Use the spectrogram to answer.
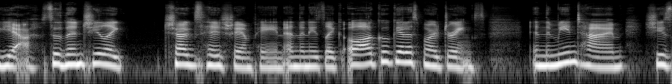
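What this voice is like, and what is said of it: Usual voice. Nothing is said of it.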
